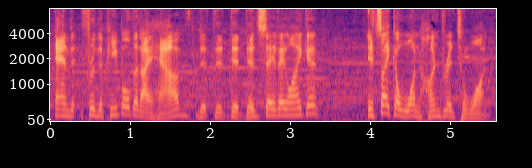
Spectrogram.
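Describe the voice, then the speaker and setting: A man's voice: a little high, expressive, moderate pace, soft background music. A young man streaming, rambling and arguing his views in casual talk. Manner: rambling, argumentative, restarts often. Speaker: streamer reacting to chat.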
